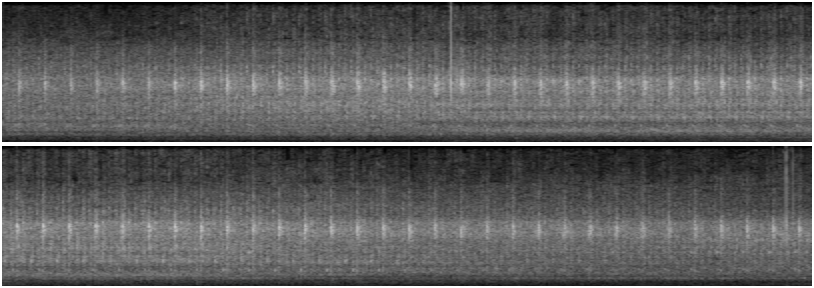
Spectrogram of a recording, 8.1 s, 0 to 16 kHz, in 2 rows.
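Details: Toyota 1NZ-FE at idle: sharp, even metallic ticking at about four beats per second; source not pinned down, timing chain or VVT-i coupling suspected. Engine knock.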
